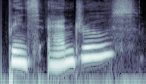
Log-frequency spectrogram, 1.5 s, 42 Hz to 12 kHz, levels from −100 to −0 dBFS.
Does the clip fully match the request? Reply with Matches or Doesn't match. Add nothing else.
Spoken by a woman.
Matches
